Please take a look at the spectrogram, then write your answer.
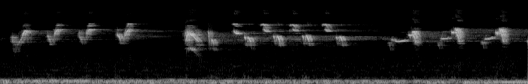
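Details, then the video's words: Long-tailed shrike (cendet) singing actively, offered as a training and lure song: a varied run of short chirped and whistled notes, some sliding or looping, tumbling quickly in a lively, uneven sequence with a low steady hum underneath. "burung cendet gacor | suara variasi masteran dan pancingan"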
